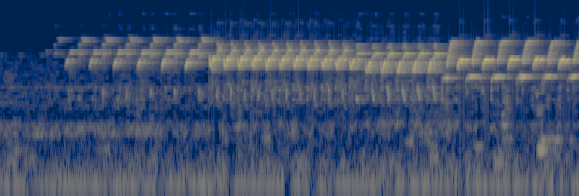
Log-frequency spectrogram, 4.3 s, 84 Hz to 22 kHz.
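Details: Goldfinch × canary hybrid, classic style, in 2020: a continuous run of quick high trills that steps through several pitch levels, growing louder and ending with higher, sharper notes.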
